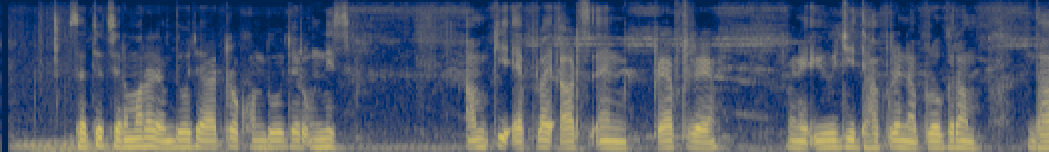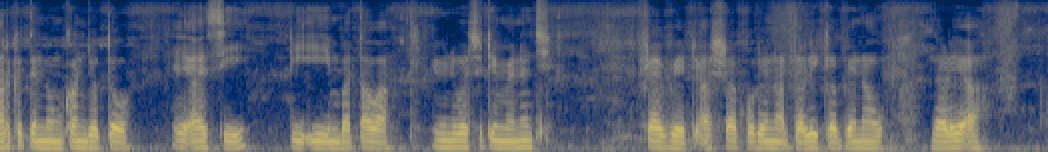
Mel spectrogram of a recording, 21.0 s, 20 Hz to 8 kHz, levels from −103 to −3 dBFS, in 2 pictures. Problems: constant background noise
